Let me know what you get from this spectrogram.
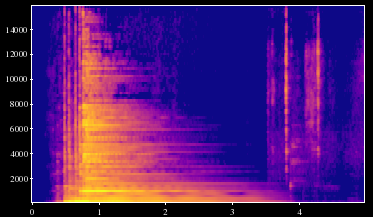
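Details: A single strummed acoustic guitar chord rings out and fades over about four seconds, with no animal calls heard.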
